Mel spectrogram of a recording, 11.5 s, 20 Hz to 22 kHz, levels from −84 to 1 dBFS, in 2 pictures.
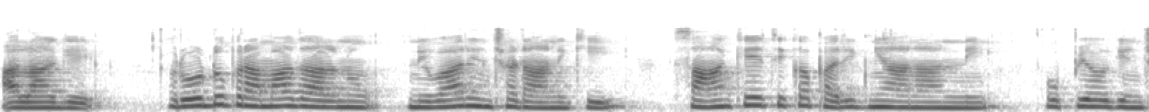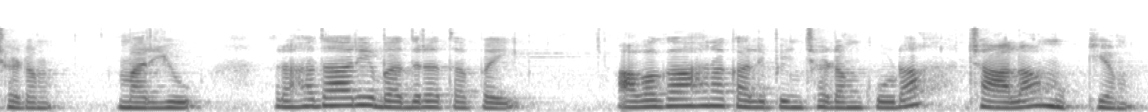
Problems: none marked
